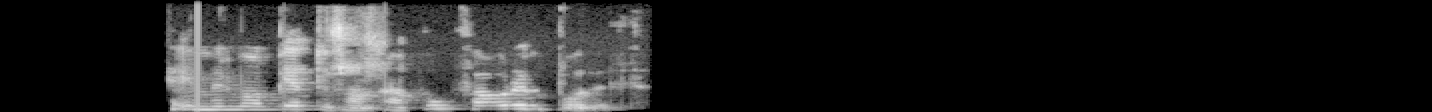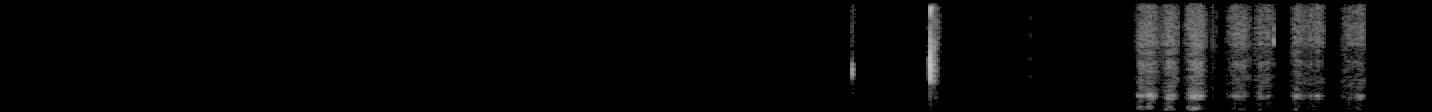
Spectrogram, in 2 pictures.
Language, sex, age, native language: Icelandic, female, 50-59, Icelandic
